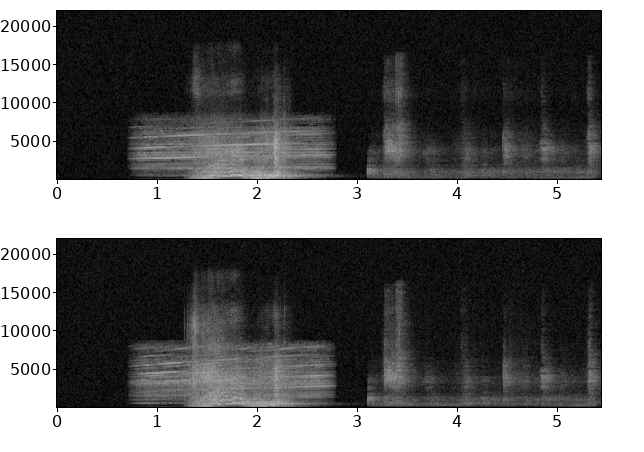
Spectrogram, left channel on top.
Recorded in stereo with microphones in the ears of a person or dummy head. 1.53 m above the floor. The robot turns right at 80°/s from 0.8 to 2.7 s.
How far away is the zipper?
About 1.1 m.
